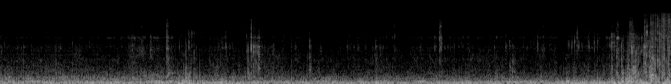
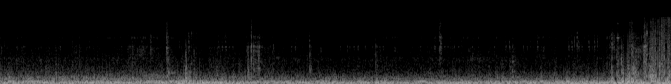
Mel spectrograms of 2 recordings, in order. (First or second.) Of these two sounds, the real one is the second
